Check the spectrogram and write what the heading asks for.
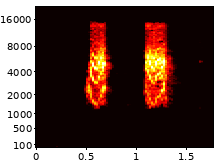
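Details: Female Double-collared Seedeater uttering male-like calls used to prompt captive males to sing; two rough, squeaky high notes about half a second apart, with silence around them.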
